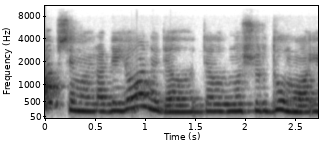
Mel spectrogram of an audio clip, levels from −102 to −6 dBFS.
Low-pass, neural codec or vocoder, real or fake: 9.9 kHz; none; real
